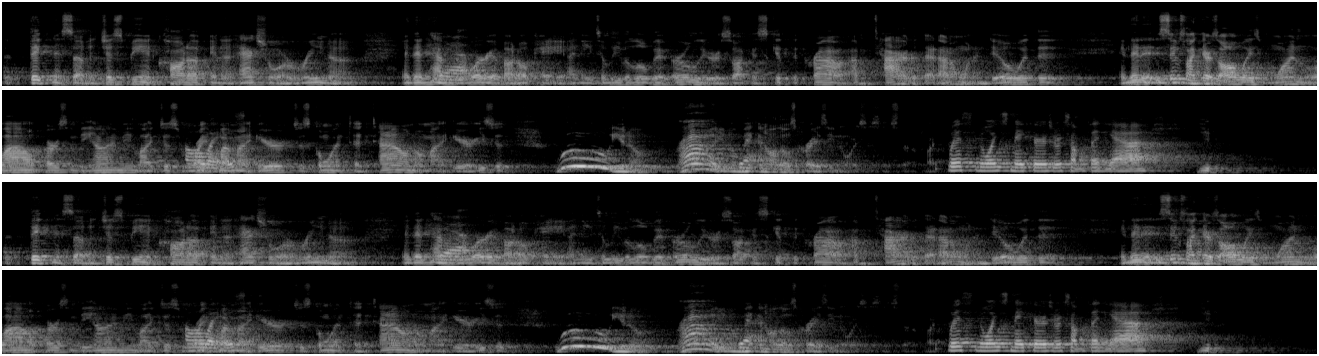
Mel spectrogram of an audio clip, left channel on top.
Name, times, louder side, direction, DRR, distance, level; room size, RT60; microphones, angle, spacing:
voice 1, 0.3-7.8 8.1-10.5 11.2-19.6 19.9-21.7 25.1-25.2, left 2 dB, 35° left, 6 dB, 0.8 m, -30 dB
voice 2, 4.3-4.7 11.4-11.8 15.0-15.5 20.5-20.8 22.6-24.8, right 1 dB, ahead, 2 dB, 0.4 m, -27 dB
15.0 x 14.0 x 2.6 m, 2.1 s
head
